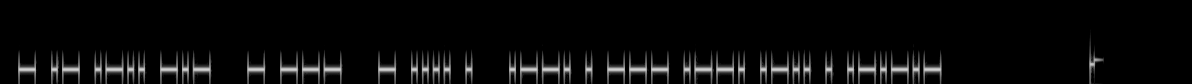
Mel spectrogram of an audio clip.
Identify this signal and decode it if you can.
Morse code, heard as a keyed tone, about 22 wpm, 700 Hz. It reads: TALK TO THE PEOPLE.
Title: Sentences from Top 400 Words 22wpm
